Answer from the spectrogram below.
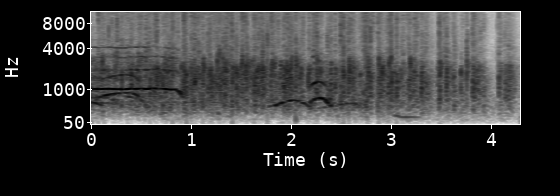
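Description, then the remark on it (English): Loud, sustained applause from a crowd, a dense crackle of many hands clapping with a few cheers and whoops rising over it, thinning slightly toward the end. “Oh, let's hear it for me on a Tuesday.”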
